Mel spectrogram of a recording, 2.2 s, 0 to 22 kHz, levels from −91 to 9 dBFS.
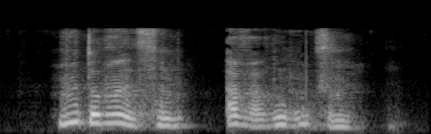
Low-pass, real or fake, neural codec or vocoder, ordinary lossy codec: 9.9 kHz; fake; autoencoder, 22.05 kHz, a latent of 192 numbers a frame, VITS, trained on one speaker; AAC, 32 kbps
